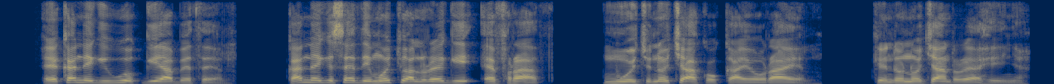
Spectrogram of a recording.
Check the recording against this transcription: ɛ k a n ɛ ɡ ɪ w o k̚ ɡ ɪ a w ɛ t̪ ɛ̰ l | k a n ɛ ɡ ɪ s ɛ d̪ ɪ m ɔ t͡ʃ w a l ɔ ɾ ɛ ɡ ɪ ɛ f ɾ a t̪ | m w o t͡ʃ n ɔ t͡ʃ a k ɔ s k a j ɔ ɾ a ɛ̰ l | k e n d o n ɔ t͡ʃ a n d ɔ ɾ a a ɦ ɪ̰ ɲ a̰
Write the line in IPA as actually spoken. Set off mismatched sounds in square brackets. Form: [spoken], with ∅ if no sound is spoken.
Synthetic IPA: ɛ k a n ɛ ɡ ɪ w o k̚ ɡ ɪ a [b] ɛ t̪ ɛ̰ l | k a n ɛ ɡ ɪ s ɛ d̪ ɪ m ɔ t͡ʃ w a l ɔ ɾ ɛ ɡ ɪ ɛ f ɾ a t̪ | m w o t͡ʃ n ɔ t͡ʃ a k ɔ [∅] k a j ɔ ɾ a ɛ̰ l | k e n d o n ɔ t͡ʃ a n d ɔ ɾ [ɛ] a ɦ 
